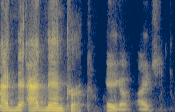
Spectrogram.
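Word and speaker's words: Adnan Virk: But Adrian Kirk? Adnan Kirk. There you go. I pronounced it So wrong.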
